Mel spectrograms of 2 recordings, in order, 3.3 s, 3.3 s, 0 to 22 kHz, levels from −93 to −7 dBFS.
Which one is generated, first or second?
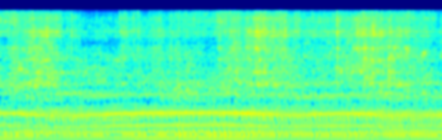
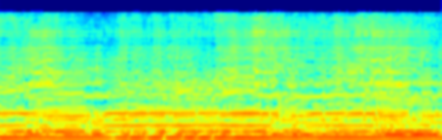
second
